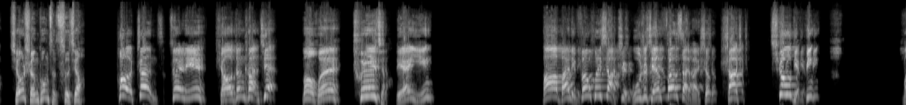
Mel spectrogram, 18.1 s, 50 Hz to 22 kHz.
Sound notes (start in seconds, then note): 2.0 reciting poetry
